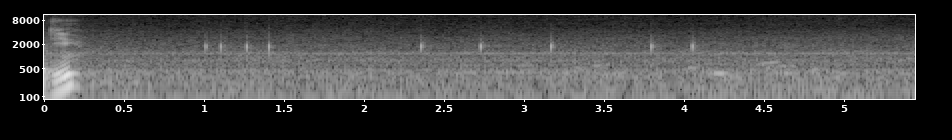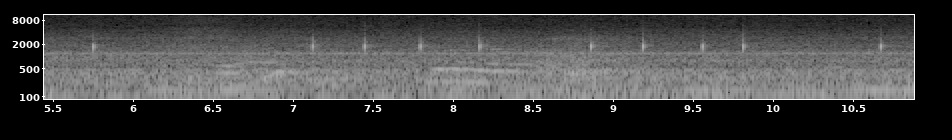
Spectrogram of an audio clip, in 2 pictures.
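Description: Short beeps sound as calculator keys on a phone are tapped.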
